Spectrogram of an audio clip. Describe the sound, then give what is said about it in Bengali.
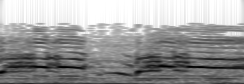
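A blood-curdling human scream in the night, a continuous high, wavering wail lasting the whole moment, with a brief dip and catch in pitch midway before it carries on. “অনেকক্ষণ পর ফ্র্যাঙ্কের ঘুম ভাঙল এক রক্ত জল করা চিৎকারে।”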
